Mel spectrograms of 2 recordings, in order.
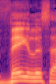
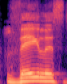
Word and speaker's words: Velus: It's Velus. I've been mispronouncing your name and my bad on that one. So going forward, I'll make sure I get that together. Velus Jones Jr., pardon me.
